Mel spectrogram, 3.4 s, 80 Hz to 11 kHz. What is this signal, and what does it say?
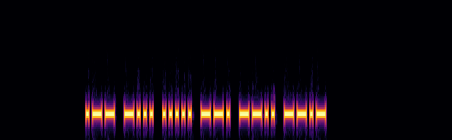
Morse code, heard as a keyed tone, about 53 wpm, 700 Hz. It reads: WB5GZQ
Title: USA Call Signs - 6 Characters - 6x Character Spacing - 50wpm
